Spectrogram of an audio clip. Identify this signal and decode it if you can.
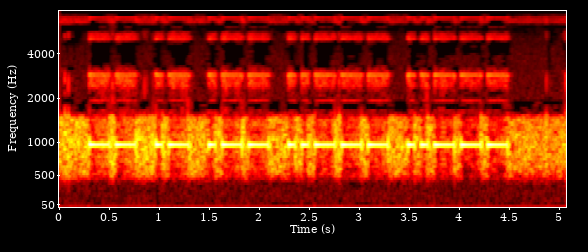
Morse code, heard as a keyed tone, about 18 wpm, 1000 Hz, with noise. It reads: MAW22
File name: rs-15 cw telemetry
